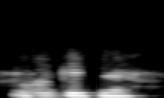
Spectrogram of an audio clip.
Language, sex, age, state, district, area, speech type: Telugu, female, 30-45, Andhra Pradesh, Vizianagaram, rural, conversation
